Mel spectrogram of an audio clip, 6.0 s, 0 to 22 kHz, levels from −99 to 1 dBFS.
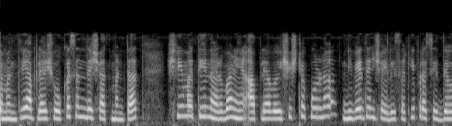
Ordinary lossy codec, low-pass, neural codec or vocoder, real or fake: Opus, 32 kbps; 7.2 kHz; none; real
